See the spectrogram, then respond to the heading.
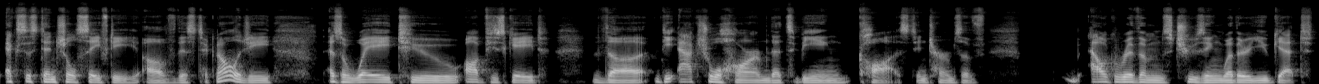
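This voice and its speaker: A man's voice: low-pitched, slow. A man hosting a casual interview, feeling his way through long, thoughtful questions. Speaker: host, interviewer.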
